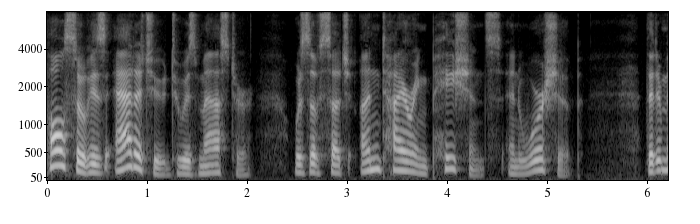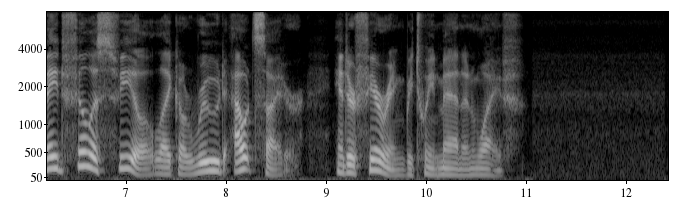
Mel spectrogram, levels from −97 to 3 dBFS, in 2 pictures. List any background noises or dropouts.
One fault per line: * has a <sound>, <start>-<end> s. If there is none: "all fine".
all fine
